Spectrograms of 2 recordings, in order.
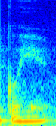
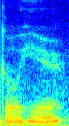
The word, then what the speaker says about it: Cohere: I want to look into Cohere. Cohere. Not go here.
